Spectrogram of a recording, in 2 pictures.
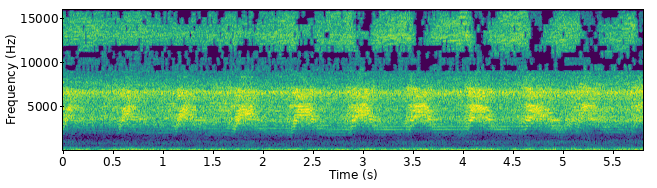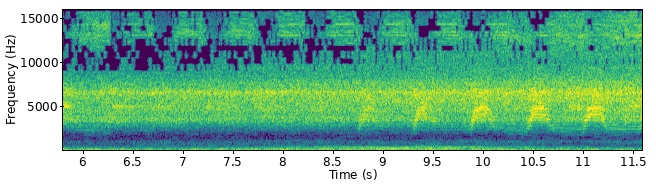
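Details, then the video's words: Cicadas calling on a summer day in the bamboo grove of Yongsan Family Park, a dense high buzzing chorus with rhythmic pulses about twice a second, a faint low hum of voices near the end. "용산가족공원 대나무숲 매미소리"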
